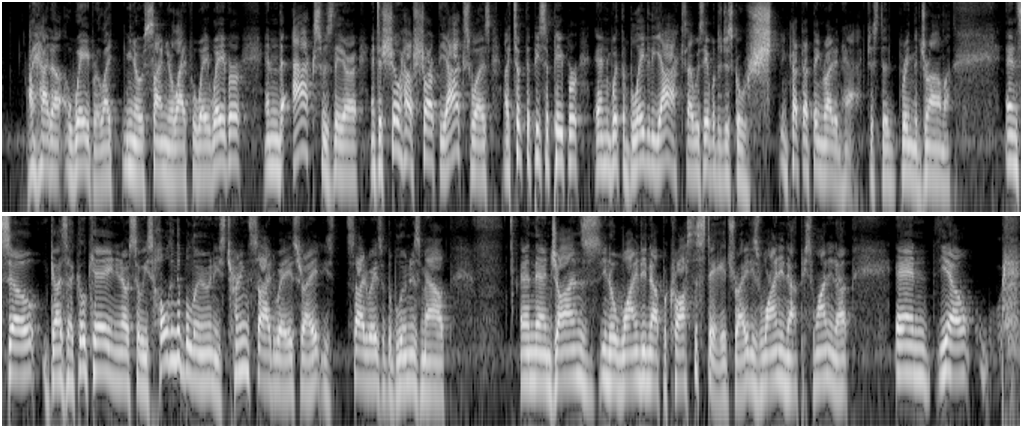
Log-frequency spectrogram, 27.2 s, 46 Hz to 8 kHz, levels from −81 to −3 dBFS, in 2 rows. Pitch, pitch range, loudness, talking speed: 135 Hz, 120-155 Hz, -18 LUFS, 225 wpm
